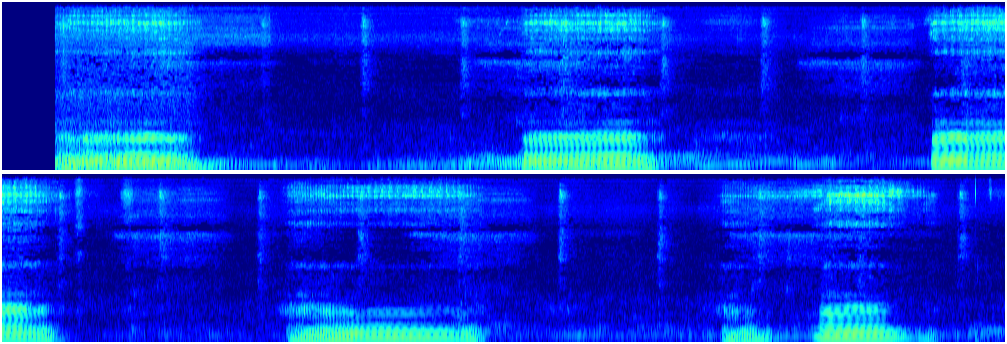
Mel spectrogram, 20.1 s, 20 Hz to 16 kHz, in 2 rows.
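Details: A husband asleep and snoring very loudly: rattling snores about every four seconds, roughly 15 a minute, with quieter breathing between.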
